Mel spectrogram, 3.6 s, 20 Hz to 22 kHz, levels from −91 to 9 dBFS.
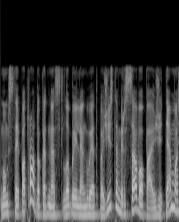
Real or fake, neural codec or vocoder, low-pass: real; none; 7.2 kHz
